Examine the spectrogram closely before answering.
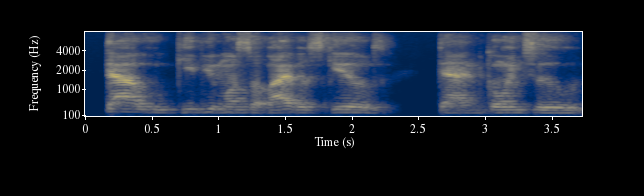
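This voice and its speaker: Speaking at a fairly slow pace, a man with a Nigerian accent keeps a monotone, flat intonation. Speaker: guest speaker on West African politics. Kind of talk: panel discussion.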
